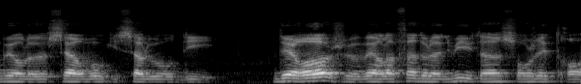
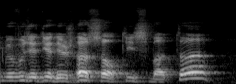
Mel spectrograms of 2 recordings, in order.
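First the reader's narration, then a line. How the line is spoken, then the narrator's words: Exclaimed. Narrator (French): s'écria-t-il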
